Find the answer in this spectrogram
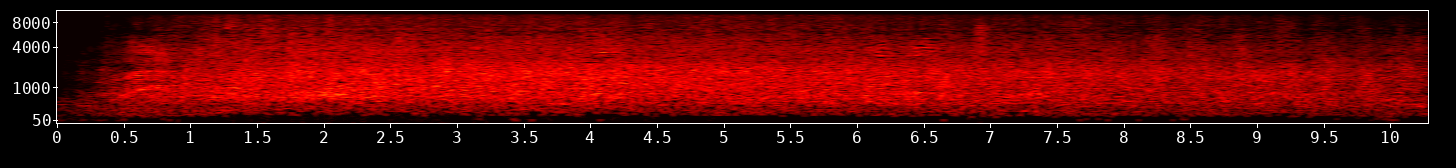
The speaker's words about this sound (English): You see, person gets angry now. Because of your clapping, he's going to get angry. He's going to lose his temper. Please, take it easy. Please take it easy. Don't clap too much.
